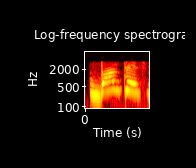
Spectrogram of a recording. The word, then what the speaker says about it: Bumpus: Bumpus, B U M P U S.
